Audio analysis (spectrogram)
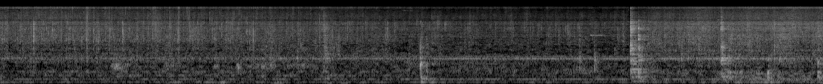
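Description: Bay leaf, dried red chillies and onion fry in refined oil in a pan, giving a continuous close sizzle with intermittent scraping stirs and a couple of sharper clanks near the end, no talking.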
